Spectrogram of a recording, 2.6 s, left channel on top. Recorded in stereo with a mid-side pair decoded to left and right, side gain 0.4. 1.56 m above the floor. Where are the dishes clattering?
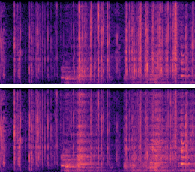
65° right.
